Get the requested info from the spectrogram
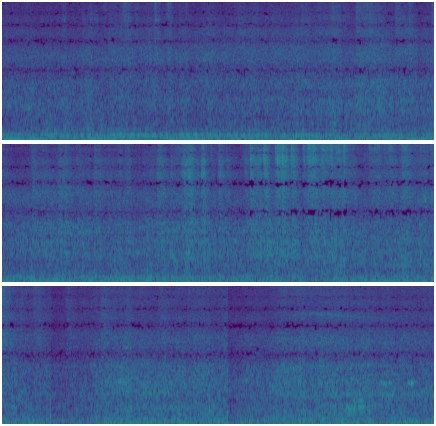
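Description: Freight train cars rolling past, a steady rumble of steel wheels on the rails.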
